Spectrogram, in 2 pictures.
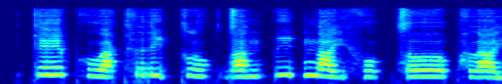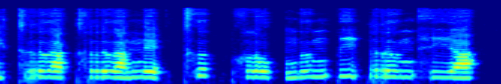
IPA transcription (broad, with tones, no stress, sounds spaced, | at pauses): k eː˥˩ pʰ u˨˩ a̯ kʰ r i˦˥ ʔ k l u˨˩ k̚ d a˧ n p i˥˩ ʔ n a˨˩ j f u˨˩ k̚ s ɤː˧ pʰ l a˨˩ j k r ɯ˨˩ a̯ kʰ r ɯ˩˦ a̯ n e˨˩ ʔ tʰ ɯ˦˥ k̚ pʰ l o˨˩ k̚ ŋ ɯ˧ ŋ p i˥˩ ʔ r ɯ˧ ŋ h i˧ a̯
